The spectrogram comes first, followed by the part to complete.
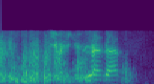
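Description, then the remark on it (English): Heavy wind buffets the phone microphone of a caller in Massachusetts, a loud, continuous roaring rumble over a narrow telephone-quality line, with muffled speech partly buried beneath it before it cuts off. “There's a lot of wind in your phone.”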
